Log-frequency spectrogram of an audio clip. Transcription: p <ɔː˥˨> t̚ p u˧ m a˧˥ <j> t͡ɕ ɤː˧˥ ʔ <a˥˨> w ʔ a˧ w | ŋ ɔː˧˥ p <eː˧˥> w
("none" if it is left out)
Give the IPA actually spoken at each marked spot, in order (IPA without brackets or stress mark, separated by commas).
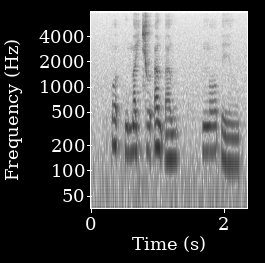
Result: ɔː˥˨, j, a˥˨, eː˩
